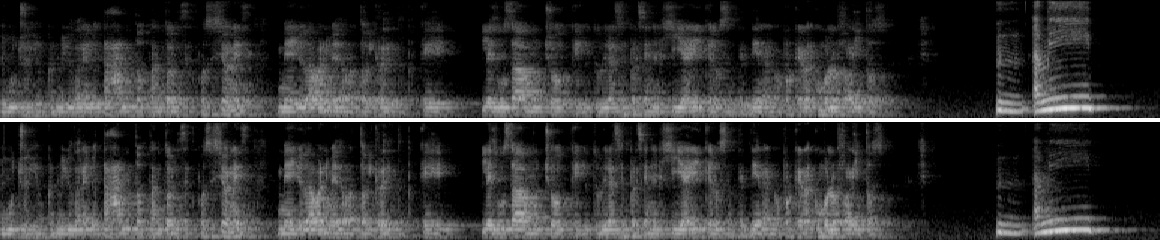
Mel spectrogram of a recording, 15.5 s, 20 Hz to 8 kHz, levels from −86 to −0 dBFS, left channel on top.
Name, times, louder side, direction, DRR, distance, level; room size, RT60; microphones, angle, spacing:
voice 1, 0.0-5.9 6.4-11.8, right 1 dB, 40° right, 2.2 m, -34 dB
voice 2, 13.3-14.6, left 5 dB, 55° left, 0.5 m, -20 dB
23.5 x 12.0 x 4.8 m
head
